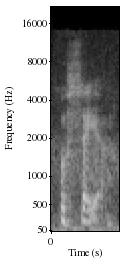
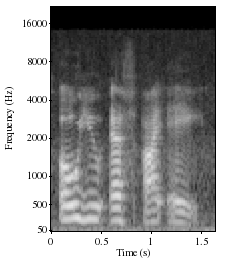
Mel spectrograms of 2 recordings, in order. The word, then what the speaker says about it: Ousia: So another word that's important, just because I want to put that out there, is, I probably pronounce it, it's Ousia. Ousia. It's Ousia.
